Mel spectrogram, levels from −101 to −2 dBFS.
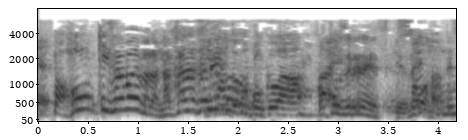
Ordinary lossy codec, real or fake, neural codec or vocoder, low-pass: MP3, 24 kbps; fake; vocoder, 44.1 kHz, 128 mel bands, Pupu-Vocoder; 7.2 kHz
